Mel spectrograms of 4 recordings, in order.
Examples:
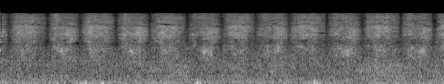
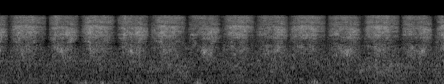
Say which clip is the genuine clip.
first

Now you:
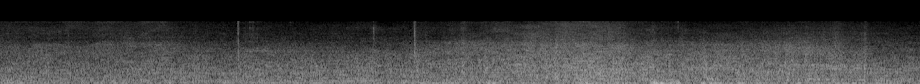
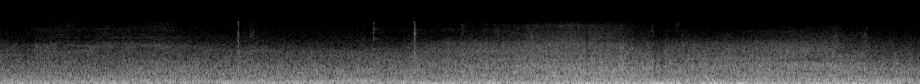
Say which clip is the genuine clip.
second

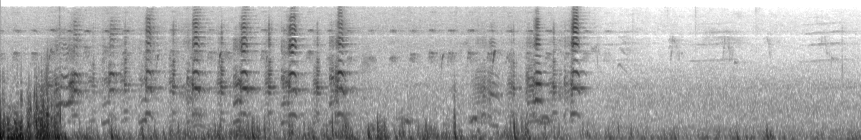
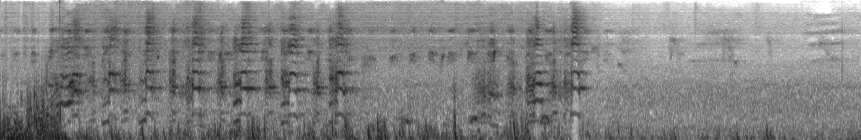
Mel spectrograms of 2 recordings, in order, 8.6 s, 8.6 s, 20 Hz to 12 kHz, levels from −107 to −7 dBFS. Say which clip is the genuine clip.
first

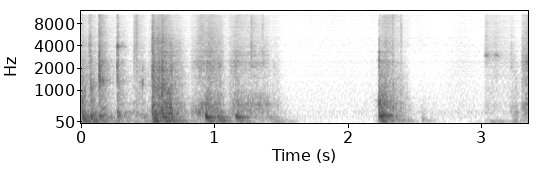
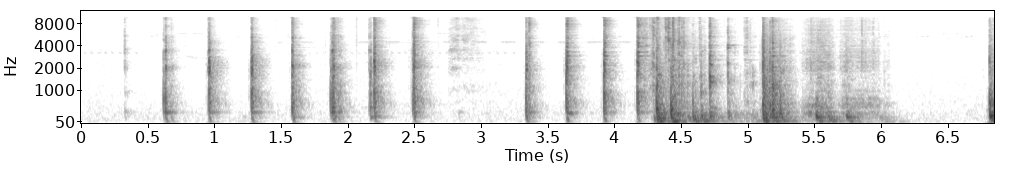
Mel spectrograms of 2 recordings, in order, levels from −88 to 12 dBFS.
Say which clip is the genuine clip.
second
